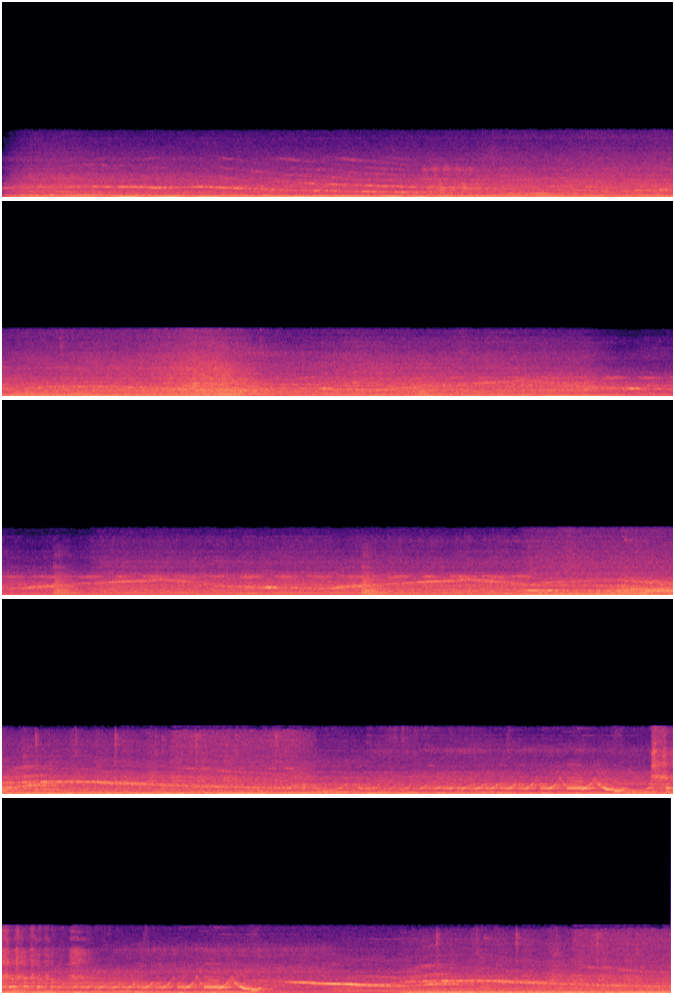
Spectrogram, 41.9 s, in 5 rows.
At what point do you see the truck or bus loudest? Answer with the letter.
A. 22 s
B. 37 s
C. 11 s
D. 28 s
C.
